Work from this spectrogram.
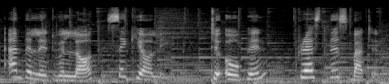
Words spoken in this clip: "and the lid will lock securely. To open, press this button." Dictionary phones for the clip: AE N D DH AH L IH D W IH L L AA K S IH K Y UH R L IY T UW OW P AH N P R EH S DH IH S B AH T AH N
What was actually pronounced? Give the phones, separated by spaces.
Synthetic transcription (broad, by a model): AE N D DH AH L IH D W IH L L AA K S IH K Y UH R L IY T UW OW P AH N P R EH S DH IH S B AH T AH N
